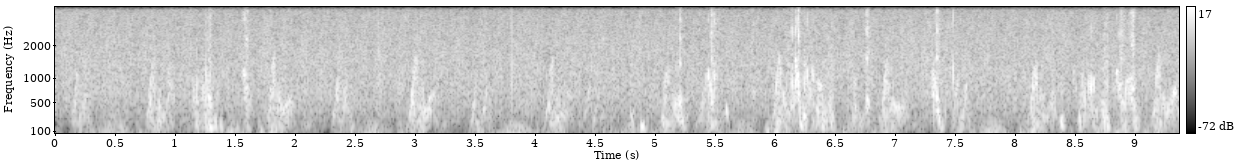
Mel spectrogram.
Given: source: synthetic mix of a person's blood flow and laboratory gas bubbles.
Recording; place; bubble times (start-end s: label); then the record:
Doppler ultrasound of blood flow; precordium
0.92-0.98 s: bubbles
1.10-1.42 s: bubbles
1.54-1.66 s: bubbles
4.78-4.95 s: bubbles
5.04-5.27 s: bubbles
5.41-5.64 s: bubbles
6.10-6.51 s: bubbles
6.62-6.83 s: bubbles
7.27-7.58 s: bubbles
8.34-9.06 s: bubbles
From the record:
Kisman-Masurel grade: 233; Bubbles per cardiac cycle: several, 3 to 8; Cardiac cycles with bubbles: 50 to 99%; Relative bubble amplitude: loud (0.450 to 0.775); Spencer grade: 3 (all of the cardiac periods contain showers or single bubble signals, but not dominating or overriding the cardiac motion signals); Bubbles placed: only in the low amplitude regions of the cardiac cycle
